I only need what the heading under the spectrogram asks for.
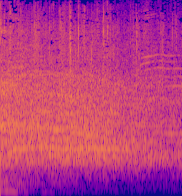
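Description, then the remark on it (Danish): A loud, dense roar of a large stadium crowd standing up to cheer and clap for the Danish players, a continuous wash of applause and shouts that stays steady throughout. “Og så rejser alle tilskuerne sig op og klapper og råber helt vildt.”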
